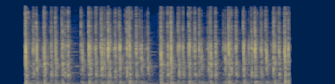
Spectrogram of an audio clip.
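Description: A rapid run of sharp clicks like typing on a keyboard, several a second, in short runs with brief pauses. They stop shortly before the end.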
